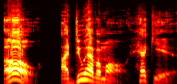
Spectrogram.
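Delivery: loud, delighted outburst; excited. Real, not acted. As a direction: burst out with real excitement. Excited reply to chat.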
